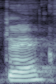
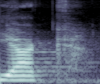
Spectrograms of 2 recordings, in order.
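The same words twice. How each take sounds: First: The name is said with an English 'j' and 'a'. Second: The name is said with a German 'y' and 'u'. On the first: The speaker calls it right. "Jack is just Jack for us" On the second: The speaker calls it wrong. "if I pronounce it the typical German, like reading it like it's written"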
